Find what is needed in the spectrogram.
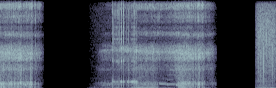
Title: Snoring sound effect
